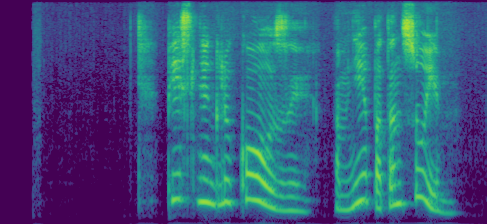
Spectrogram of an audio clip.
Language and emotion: Russian, positive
